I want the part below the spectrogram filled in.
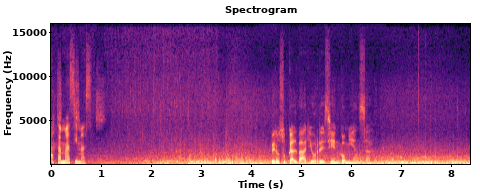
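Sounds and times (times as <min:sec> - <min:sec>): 
speech: 0:00.0 - 0:01.0, 0:04.4 - 0:06.6
heavy rain downpour: 0:01.2 - 0:08.3
deep thunder rumbling: 0:01.8 - 0:08.3.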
